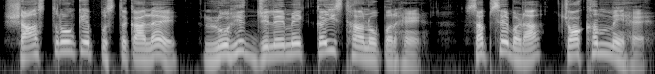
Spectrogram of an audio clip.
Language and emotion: Hindi, neutral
